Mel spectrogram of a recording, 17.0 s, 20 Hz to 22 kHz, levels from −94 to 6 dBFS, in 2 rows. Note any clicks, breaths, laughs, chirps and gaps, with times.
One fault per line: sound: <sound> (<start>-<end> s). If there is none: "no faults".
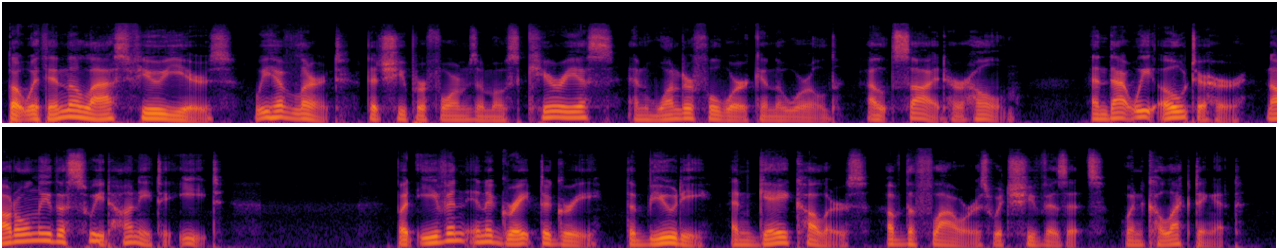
no faults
